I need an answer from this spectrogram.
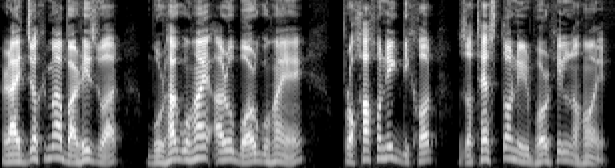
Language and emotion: Assamese, neutral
